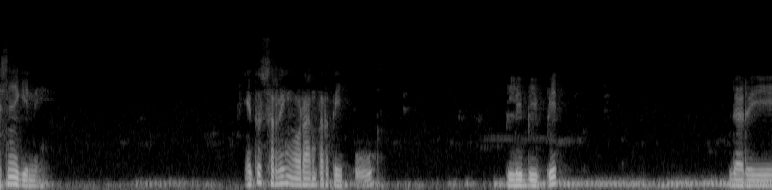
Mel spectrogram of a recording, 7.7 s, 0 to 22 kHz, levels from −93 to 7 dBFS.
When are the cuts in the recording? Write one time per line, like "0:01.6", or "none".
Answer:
none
